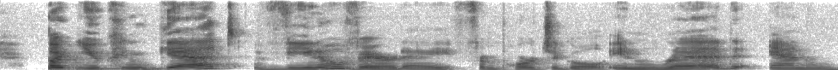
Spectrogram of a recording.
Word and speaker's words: Vinho Verde: gone over before and i came to portuguese vino verde and that is spelled v-i-n-h-o and then the new word v-e-r-d-e vino verde now it is a portuguese specifically um portuguese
